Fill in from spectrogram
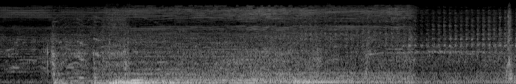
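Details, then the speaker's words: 1995 Jeep Cherokee XJ 4.0L I6 started after water pump work: cranks and catches, then a rough low idle with a faint uneven whirring tick on top, attributed to the bent water pump pulley. "I know what that sound is test the water pump pulley because we bent it a little bit"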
